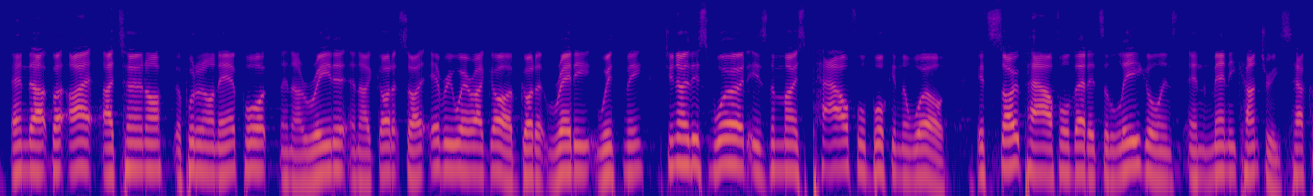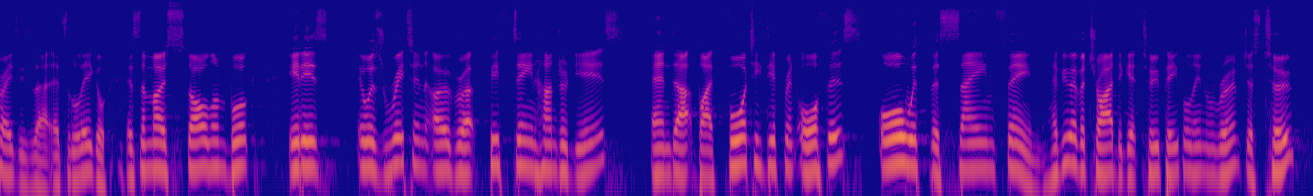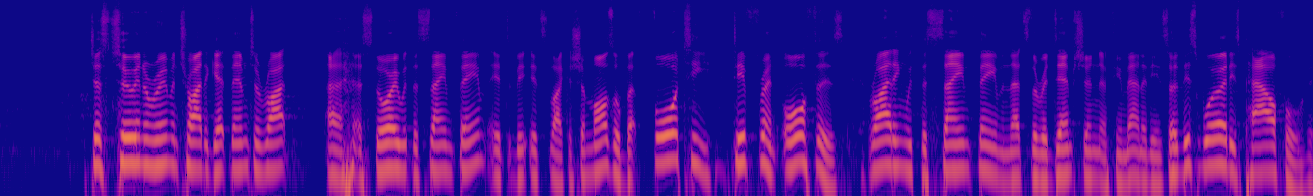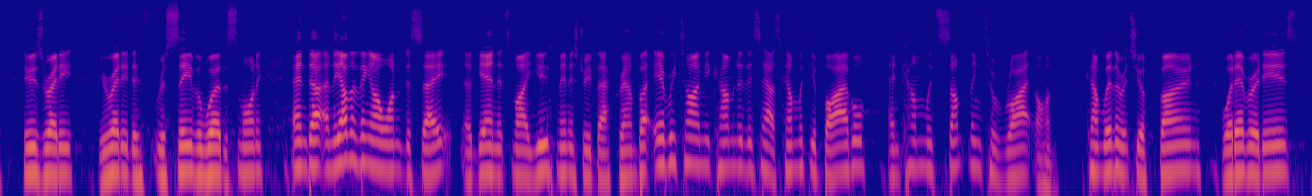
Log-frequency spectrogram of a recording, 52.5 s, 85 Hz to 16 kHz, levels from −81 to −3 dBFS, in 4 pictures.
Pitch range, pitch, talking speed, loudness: 150-180 Hz, 160 Hz, 225 wpm, -40 LUFS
